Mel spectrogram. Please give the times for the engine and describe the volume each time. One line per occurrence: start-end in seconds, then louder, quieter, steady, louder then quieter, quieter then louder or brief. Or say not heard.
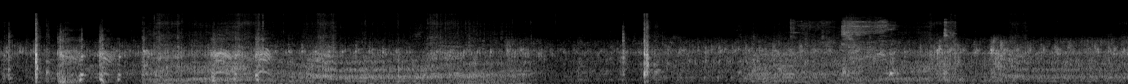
0.0-11.2 louder.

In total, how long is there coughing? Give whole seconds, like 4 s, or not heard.
4 s.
